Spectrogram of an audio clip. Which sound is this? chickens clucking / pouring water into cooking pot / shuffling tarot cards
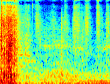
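shuffling tarot cards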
